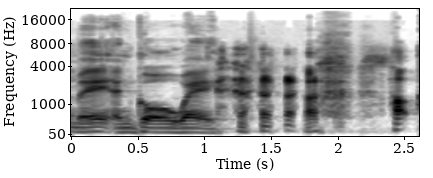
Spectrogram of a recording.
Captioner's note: chuckling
